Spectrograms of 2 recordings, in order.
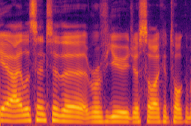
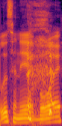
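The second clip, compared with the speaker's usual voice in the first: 1940s salesman voice with vintage pitchman patter; 4 semitones lower than usual. Mimicking the other person's smooth sales pitch: 1940s cigarette salesman voice. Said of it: "a nineteen forties guy trying to sell cigarettes to a kid".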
